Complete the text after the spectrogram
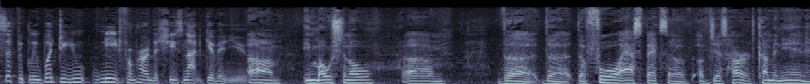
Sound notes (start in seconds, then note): none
